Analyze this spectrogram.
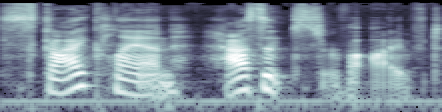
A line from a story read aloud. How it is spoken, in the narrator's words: Scratch muttered darkly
